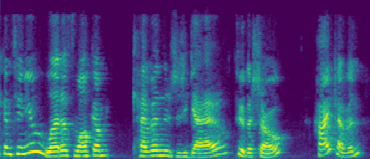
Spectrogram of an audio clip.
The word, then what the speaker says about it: Giguere: It's going well, and you did a great job pronouncing my name, so congratulations. I definitely heard the French accent in that one.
